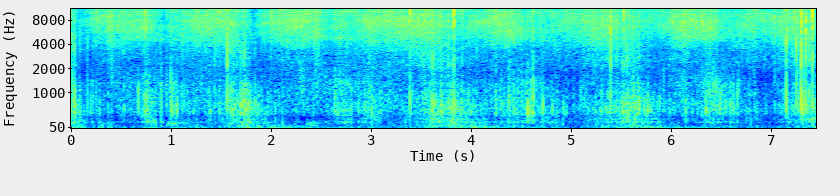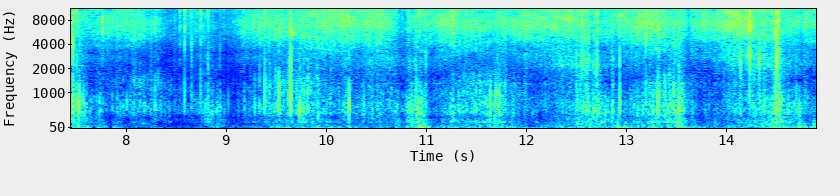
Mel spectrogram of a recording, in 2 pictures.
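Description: Fingernails scratch the surface of a flat, thin, speech-bubble-shaped cork board lying solid on a table. They make a steady, dry, crackling rustle that swells and eases in rhythmic strokes about every two seconds. The scratching sits mostly in the low and middle range with little bright edge.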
